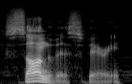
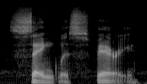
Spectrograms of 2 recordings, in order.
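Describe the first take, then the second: First: The v is sounded like a v. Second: The v is sounded like a w. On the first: The speaker calls it wrong. "that's what the English dub used" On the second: The speaker calls it right. "the V is pronounced like either a U or a W"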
